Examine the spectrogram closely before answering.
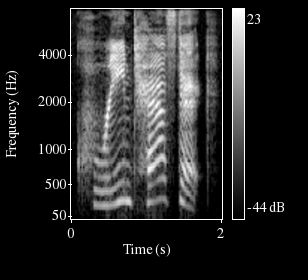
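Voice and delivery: very slow, savoured creamtastic; stretched-out creamtastic. Real, not acted. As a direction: draw out creamtastic lovingly. Coined word stretched.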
